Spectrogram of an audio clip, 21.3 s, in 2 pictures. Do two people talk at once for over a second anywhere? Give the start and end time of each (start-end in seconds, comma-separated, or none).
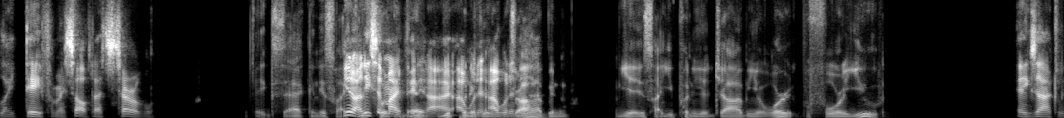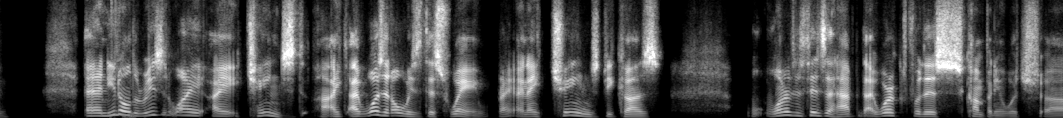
3.4-5.5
